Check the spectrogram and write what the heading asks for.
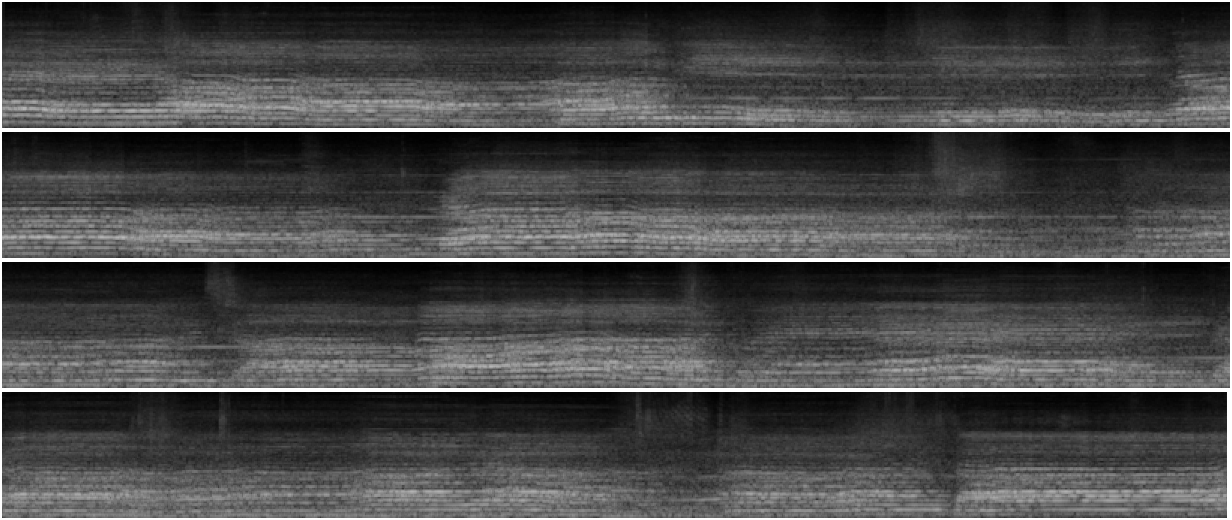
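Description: Choral chant: several voices singing slow, wavering phrases a few seconds long, with short breaths between them, over a steady low drone.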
